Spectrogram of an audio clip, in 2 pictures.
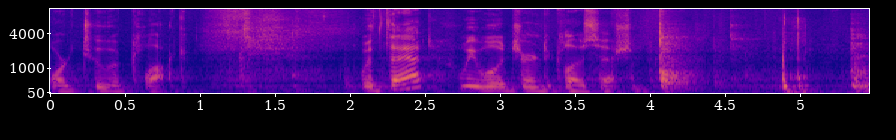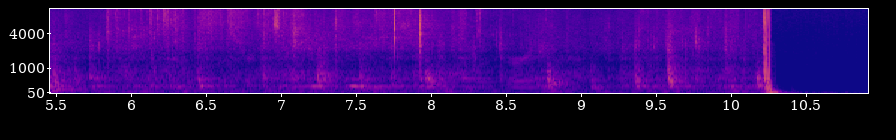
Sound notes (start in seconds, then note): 4.1 gavel tap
